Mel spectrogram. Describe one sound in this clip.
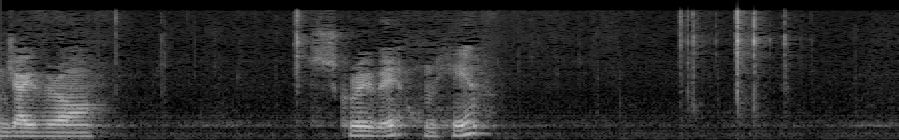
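A screwdriver clicks and scrapes against small screws.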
